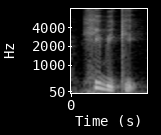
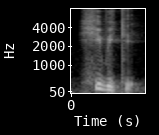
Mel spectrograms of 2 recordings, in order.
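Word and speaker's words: 火引: his surname is pronounced hibiki hibiki but if you want to say all together the pitch shifts a little bit and it becomes hibiki down now means bullet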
